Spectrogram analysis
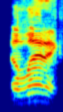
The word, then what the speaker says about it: Olynyk: Kelly Olynyk? Olynyk, thank you. Because I spell it in my head, and I'm like, I'm not going to say that right.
